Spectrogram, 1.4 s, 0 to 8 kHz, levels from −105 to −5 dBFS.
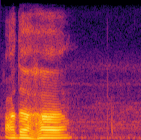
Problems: constant background noise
